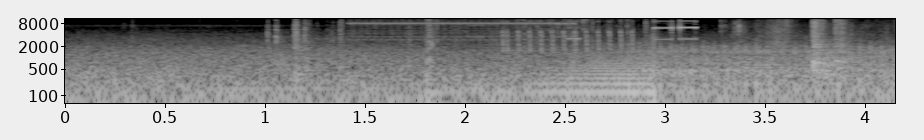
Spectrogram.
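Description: An electronic panel beeps and chirps.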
